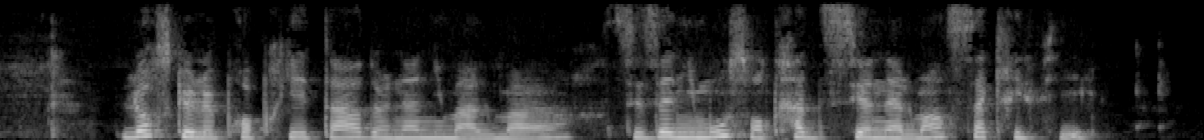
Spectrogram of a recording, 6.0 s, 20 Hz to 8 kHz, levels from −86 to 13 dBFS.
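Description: No fault can be heard anywhere in the recording.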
